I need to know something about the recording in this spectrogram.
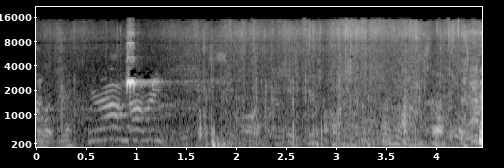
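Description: A referee's whistle blown once, a short, high blast about a second in, signalling the start of a rugby wrestling drill. It is followed by a dull thud and the scuffling of players grappling on grass.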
